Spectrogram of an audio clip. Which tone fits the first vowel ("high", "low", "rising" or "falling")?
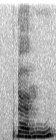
low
